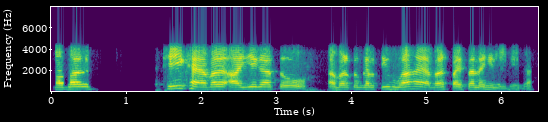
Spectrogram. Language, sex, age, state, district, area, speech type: Urdu, female, 60+, Bihar, Gaya, urban, conversation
